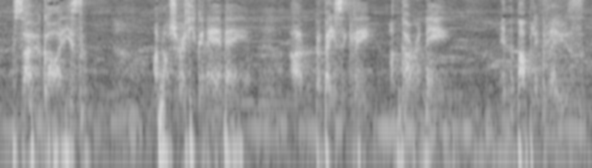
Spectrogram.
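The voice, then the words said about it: Whispering. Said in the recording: “hence why I'm whispering”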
